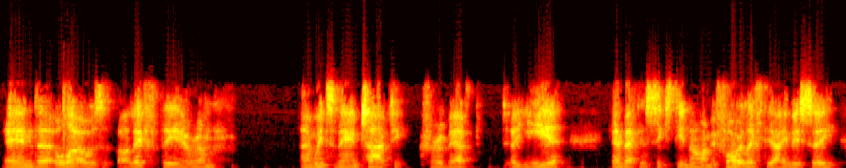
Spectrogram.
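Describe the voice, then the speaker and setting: An older man with an Australian accent tells his own story off the cuff, pausing and picking his way through the details. His voice sits at an ordinary male pitch. The sound is dull and lo-fi, like amateur video. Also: steady tone. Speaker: amateur television enthusiast recounting the past. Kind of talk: unscripted personal reminiscence.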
